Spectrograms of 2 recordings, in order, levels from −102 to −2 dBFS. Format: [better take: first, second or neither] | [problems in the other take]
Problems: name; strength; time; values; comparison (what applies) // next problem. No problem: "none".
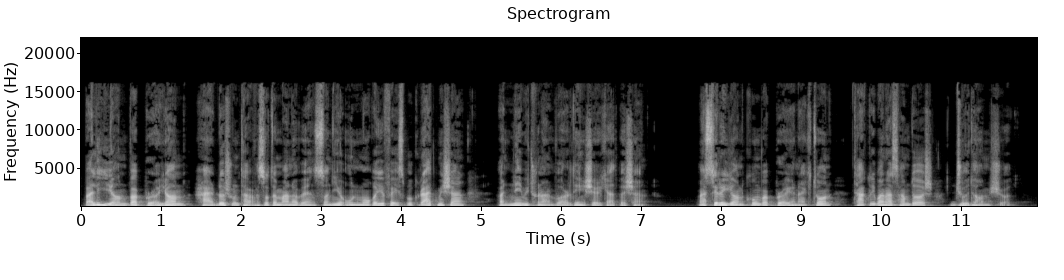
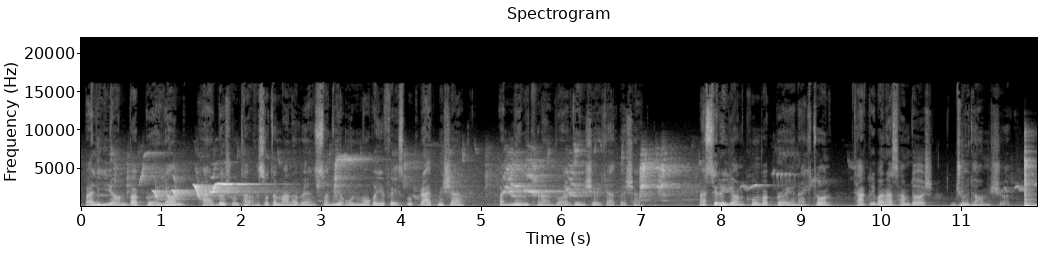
first | animal sounds; very loud; throughout; 4 dB above the speech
